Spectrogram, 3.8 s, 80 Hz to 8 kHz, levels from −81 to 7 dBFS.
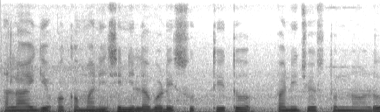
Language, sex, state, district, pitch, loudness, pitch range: Telugu, male, Telangana, Hyderabad, 120 Hz, -15 LUFS, 115-125 Hz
